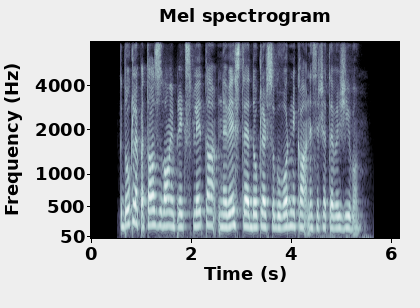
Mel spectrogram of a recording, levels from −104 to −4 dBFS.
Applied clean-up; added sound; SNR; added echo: neural mask model Resemble Enhance denoiser.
